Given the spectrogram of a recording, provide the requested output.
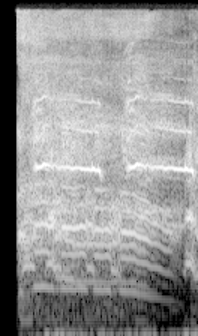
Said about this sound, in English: a scream and several others sliced through their ears with the piercing effectiveness of a knife.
